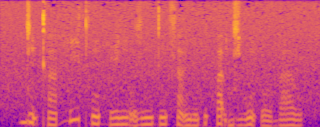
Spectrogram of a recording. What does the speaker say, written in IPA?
d͡ʑ ĩ˦˨ kʰ ã˨ h i˦ tʰ ũ˨ h e˦ ɲ o̰˦˨ ʊ̯ z ĩ˦ t ĩ˦ s ã˦˨ ɡ ũ˨ p ɪ˦ ʔ p a̰˦˨ ʊ̯ d͡ʑ i˨ w ũ˦˨ ʔ o˨ ʊ̯ b a˦ ʊ̯

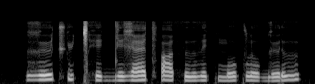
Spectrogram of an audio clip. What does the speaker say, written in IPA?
ɣ ø t͡ʃʼ y ǀʰ e ɡ d e ɣ æ t͡sʼ ɑ θ ɯ ð e k m o k l o ɡ ø ɾ ɯ

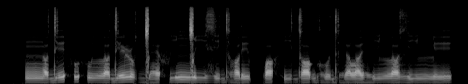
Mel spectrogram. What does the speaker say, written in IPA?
nː ɒ d e h u h u lː ɒ d e ɭ o ɡ͡ǀ æ f i ŋ͡ǀ i z i dʱ ɒ ɾ e pː ɒ h i d ɒ ɡʱ o dʱ e lˠ e ɦ i lː ɒ z i lː e

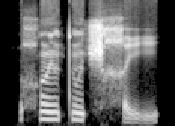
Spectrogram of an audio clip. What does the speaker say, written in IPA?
χʷ ĩ tʷ ĩ ʃ χ ḭ

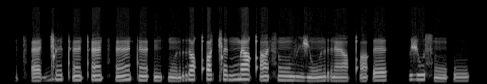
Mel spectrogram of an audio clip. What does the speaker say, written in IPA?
t͡sʼ æ˨ ɡ͡ǀ ɛ˦ tʼ ɛ̃˧ tʼ æ̃˧ t͡sʼ ɛ̃ː˨˦ t ɛ̃˨˦ ʔ ĩ˨ k͡p ũ˧ r u˦ qʼ u˦ ǀ ɛ˦ ŋ͡m æ˦ qʼ æ̃˧ s ũː˦ v i˧ ʒ ũː˨˦ r æ̃ː˧ qʼ ũ˧ ʔ ɛ˦ | ʒ u˦ s ũː˨ ʔ u˧

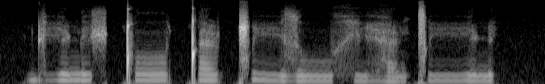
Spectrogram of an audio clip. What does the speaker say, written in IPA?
ɖʱ i˦ ɳ ɾ i˦ ʃ ǃ oː˦ ǃ æ˦ ɭ ǁ iː˦˨ z uː˨ x i˨ ɦ æ˨ ɳ ǀ iː˦ ɳ

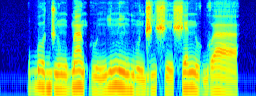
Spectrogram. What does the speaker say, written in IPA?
ɓ o˦ d͡ʒ ũ˧ ɡ͡b ã˦˨ kʷ i˨ ŋ i˦ n ĩ˧ b ũ˨ d͡ʒ i˧ ʃ e˨ ʃ ɛ˦ n u˨ ɡʷ aː˦˨

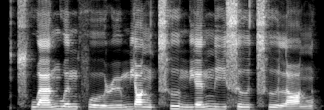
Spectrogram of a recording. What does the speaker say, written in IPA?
t͡sʰ w ä˧˥ n̪ w ə˥ n f o˨˩ ʊ̯ ɻ ɻ̩˧˥ m j ɑ˥˧ ŋ t͡sʰ ɹ̩˥˩ n̪ j ɛ˧˥ n̪ i˧˥ s ɹ̩˧˥ t͡sʰ ɹ̩˥˩ l ɑ˨˩˦ ŋ

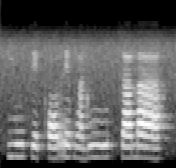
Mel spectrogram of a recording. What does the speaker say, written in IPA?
j uː˦ k e˨ kʰ ɔ˨˦ r e˦ ɡʷ ã˨˦ d uː˦ | t͡s a˨˦ m aː˨

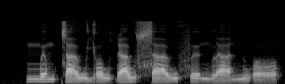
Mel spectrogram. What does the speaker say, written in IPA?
m ə˧ m c a˨˩ w j ɔ˨˩ w ɗ a˧ w s a˨˩˦ w f ə˨˩ ŋ l a˨˩˨ n w ɔ˨˩˨

